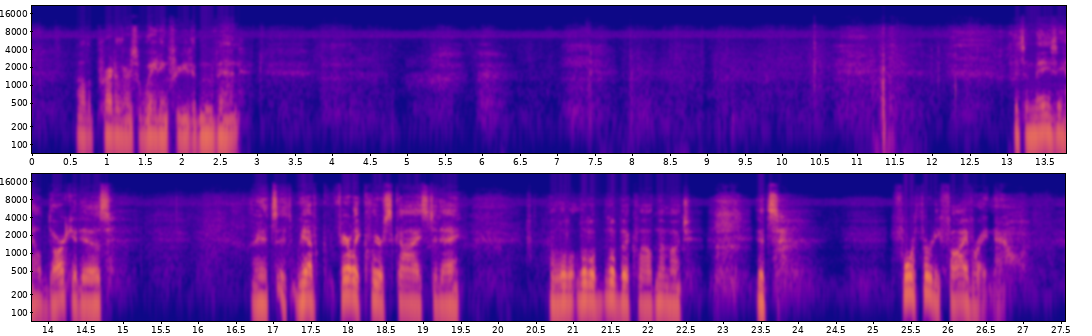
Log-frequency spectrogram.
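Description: Footsteps tread on a soft forest path.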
